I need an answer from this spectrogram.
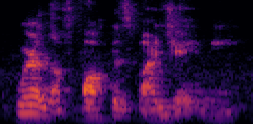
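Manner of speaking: low, soft self-questioning; retold quiet musing. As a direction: wonder it to yourself, softly. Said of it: "I started thinking".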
